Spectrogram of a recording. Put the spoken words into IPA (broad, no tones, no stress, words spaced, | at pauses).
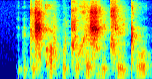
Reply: ʔɪkʲaʂqʼʊfk͡po t͡ɕoxɛʂʎe t͡ɕʰeʎʈʰo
